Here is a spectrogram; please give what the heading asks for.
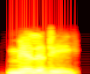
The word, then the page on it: melody: Indian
